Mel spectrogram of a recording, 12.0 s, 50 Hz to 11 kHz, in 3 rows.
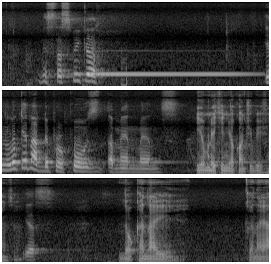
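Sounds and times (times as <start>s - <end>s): microphone feedback ringing: 1.1s - 4.4s.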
